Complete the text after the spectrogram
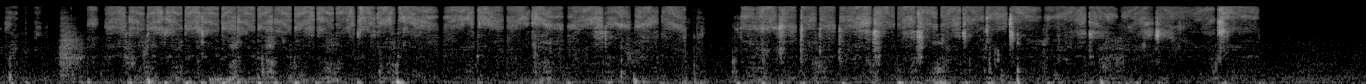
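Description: A cloth rubs and swishes across a smooth hard surface.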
